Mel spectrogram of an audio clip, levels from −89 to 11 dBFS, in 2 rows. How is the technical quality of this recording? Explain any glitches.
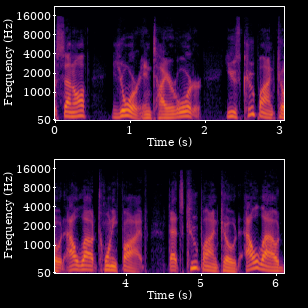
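Two short glitches show up in the speech. At 0.81 s, just before "entire order", and at 3.77 s, you get a lost packet rebuilt from error correction. The decoder filled each 20 ms hole from a low-bitrate backup copy in the next packet, so there's no gap, just a brief rough, noisy patch.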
